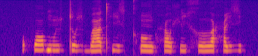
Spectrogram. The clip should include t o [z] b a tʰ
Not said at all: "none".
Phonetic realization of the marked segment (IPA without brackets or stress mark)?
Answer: z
